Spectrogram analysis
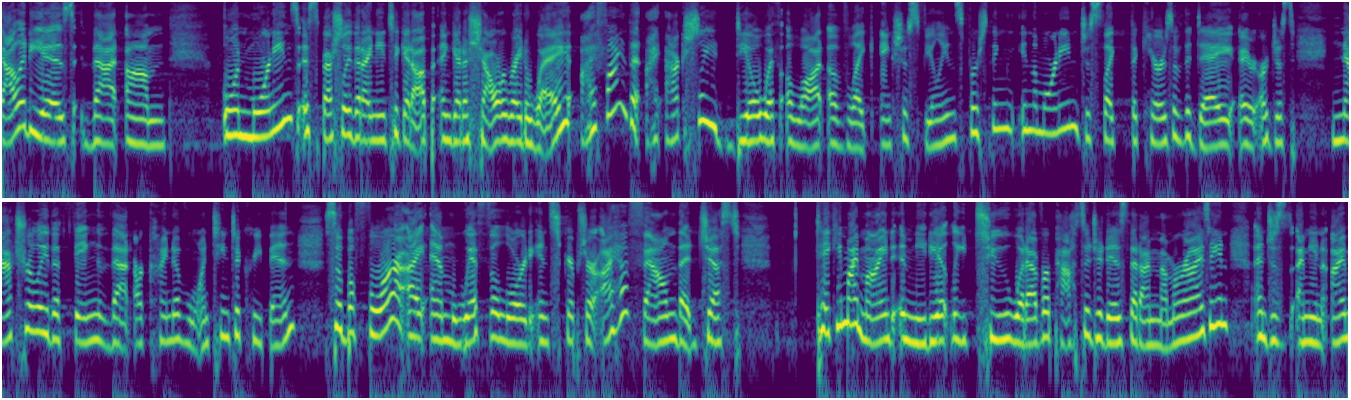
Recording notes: Recording from 11/11/23 Women's Brunch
